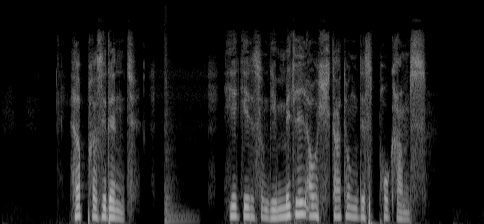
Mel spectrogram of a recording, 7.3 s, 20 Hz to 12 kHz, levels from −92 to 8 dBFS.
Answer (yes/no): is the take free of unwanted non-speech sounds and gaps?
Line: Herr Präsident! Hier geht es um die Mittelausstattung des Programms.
no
